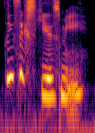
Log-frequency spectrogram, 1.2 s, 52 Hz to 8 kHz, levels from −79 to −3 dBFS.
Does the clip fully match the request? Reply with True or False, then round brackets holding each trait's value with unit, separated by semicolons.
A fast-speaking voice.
False (150 wpm)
